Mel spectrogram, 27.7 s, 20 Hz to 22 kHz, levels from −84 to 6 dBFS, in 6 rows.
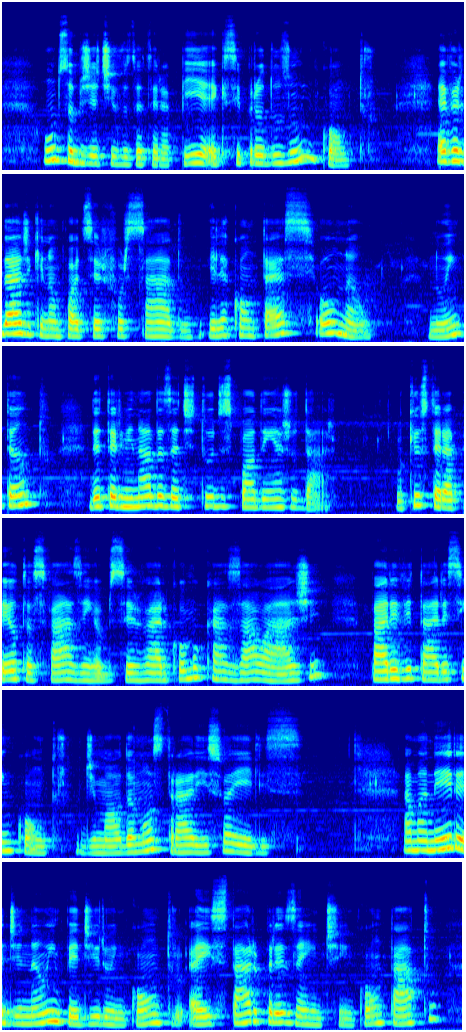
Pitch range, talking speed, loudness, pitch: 170-225 Hz, 135 wpm, -30 LUFS, 190 Hz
